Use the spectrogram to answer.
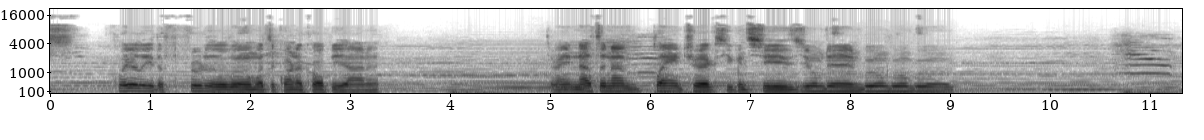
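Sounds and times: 
speech: 0.7 - 3.4, 5.0 - 9.2
pet cat meowing: 5.8 - 6.4, 10.5 - 11.3.

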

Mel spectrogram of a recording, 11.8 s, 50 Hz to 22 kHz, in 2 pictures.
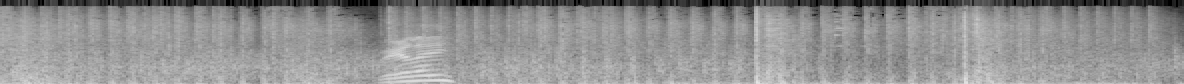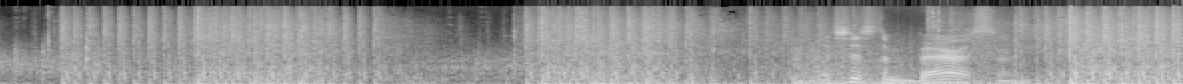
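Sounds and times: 
rapid gunfire: 0.0 - 11.8
speech: 1.9 - 2.5, 10.1 - 11.2.

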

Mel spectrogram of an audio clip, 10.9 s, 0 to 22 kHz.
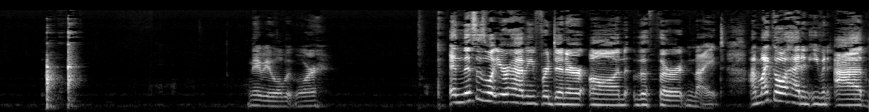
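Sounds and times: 
spoon clinking against a salad bowl: 0.6 - 1.1
speech: 3.1 - 4.1, 5.6 - 10.8.

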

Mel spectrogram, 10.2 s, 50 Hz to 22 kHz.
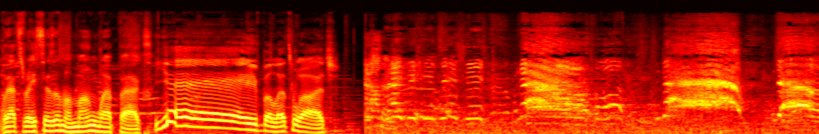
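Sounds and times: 
speech: 0.0 - 4.4
crowd chatter: 4.6 - 8.7
woman screaming and squealing: 6.5 - 7.4, 8.3 - 10.2.

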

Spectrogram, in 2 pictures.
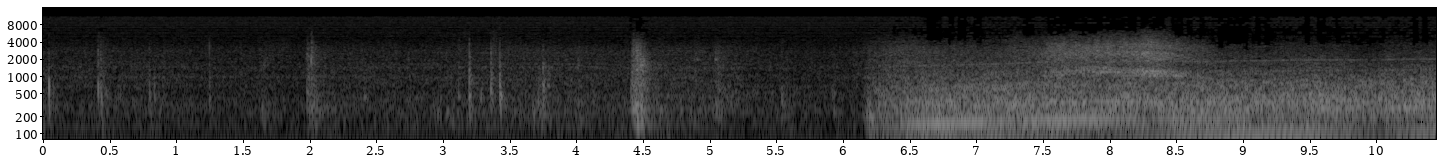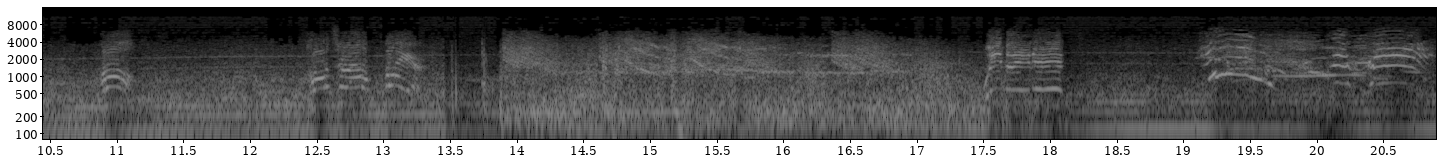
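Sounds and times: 
heavy bus engine rumbling: 2.2 - 20.8.

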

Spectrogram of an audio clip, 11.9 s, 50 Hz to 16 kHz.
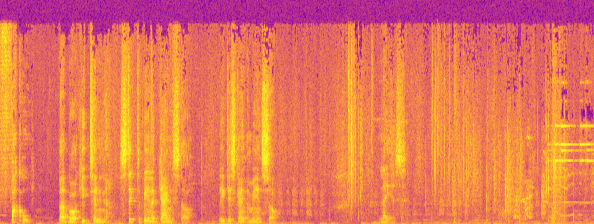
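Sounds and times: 
steady noise: 0.0 - 11.8
speech: 0.2 - 5.7, 7.6 - 8.2
dog whimpering and yipping: 10.3 - 11.8.

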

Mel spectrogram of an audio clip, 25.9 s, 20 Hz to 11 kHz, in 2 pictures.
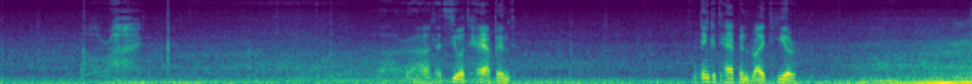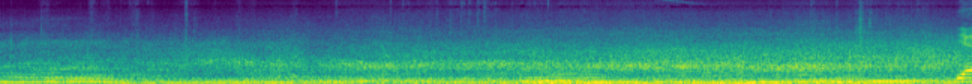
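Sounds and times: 
roadside traffic engine rumble and tire roar from passing cars: 0.0 - 25.9
speech: 5.8 - 7.0, 9.3 - 10.8.

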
